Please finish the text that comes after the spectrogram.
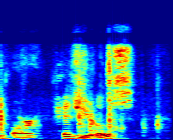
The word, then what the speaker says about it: arpeggio: This one is going to be referred to about the arpeggios, and that has the word harp. Kind of the first syllable sounds like harp in Italian, and a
